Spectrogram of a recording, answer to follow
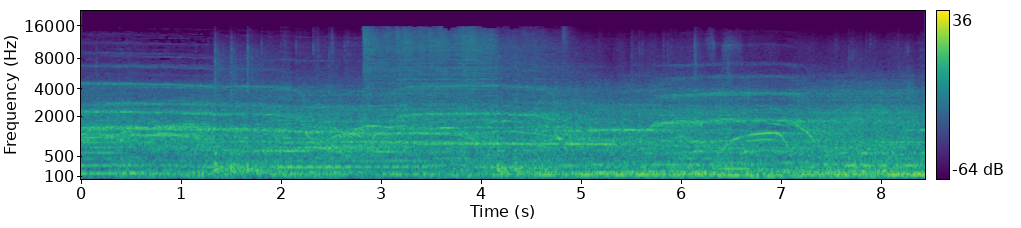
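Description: Live rock band with electric guitars playing loudly, while the audience cheers, whoops and yells over it.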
